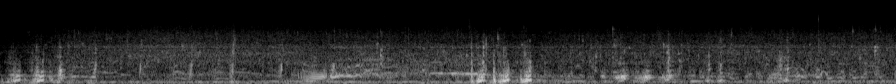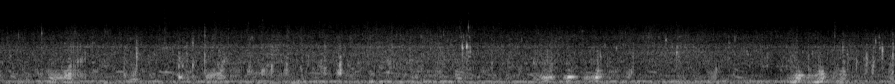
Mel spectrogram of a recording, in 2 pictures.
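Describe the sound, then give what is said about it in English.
Underwater seal calls recorded by hydrophone, low moaning sweeps that rise and fall every few seconds, heard through a steady watery rumble dotted with faint clicks and crackles. “But the range of vocalizations and sounds that I've heard underneath the water, which it was just amazing.”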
